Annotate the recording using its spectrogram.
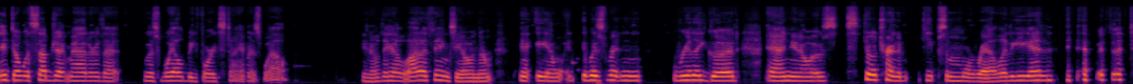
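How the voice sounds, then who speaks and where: A woman with a Midwestern accent speaks at a moderate pace in a dark, mellow tone, recorded with a dry, close sound and no echo. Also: medium pitch for a woman, fairly even intonation. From US Midwest. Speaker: panelist. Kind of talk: casual panel chat.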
